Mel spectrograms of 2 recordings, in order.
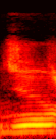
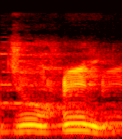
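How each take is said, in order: First: The word stops short with no ending. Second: The word ends with an added -in sound. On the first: "কিন্তু আমরা পড়ব জু"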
